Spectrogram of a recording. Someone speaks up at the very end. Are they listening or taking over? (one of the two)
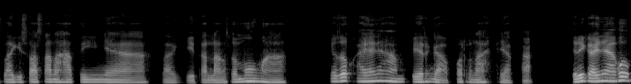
listening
